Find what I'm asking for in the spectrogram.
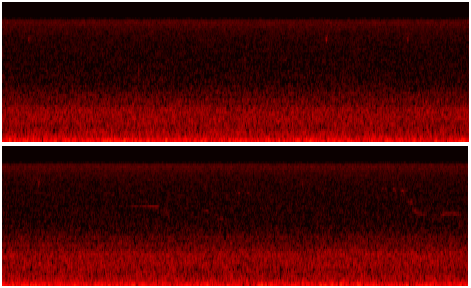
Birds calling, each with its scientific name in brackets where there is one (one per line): White-crowned Sparrow (Zonotrichia leucophrys)
Mountain Chickadee (Poecile gambeli)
